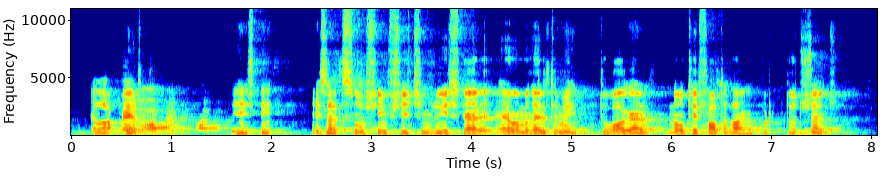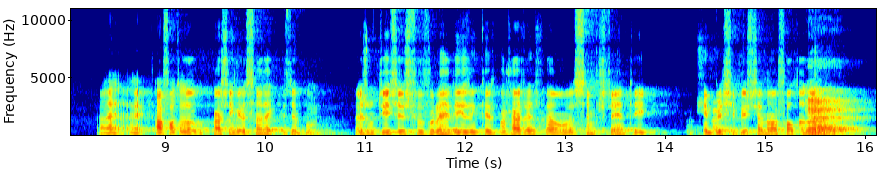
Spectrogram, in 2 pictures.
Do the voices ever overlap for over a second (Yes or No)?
No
